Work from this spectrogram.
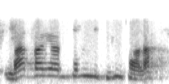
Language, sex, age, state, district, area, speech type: Nepali, male, 45-60, West Bengal, Kalimpong, rural, conversation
